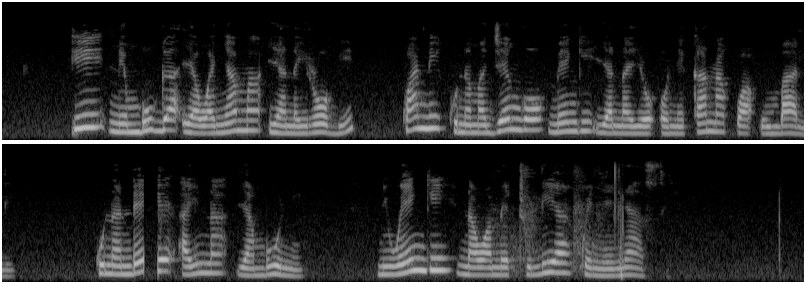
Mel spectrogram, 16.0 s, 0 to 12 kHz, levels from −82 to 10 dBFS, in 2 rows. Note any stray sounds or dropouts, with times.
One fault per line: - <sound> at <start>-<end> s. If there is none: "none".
- dropout at 9.4-9.6 s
